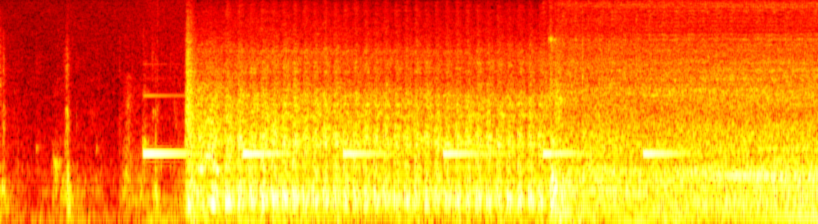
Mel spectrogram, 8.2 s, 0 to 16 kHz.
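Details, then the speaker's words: Audi Q7 3.0L diesel after new cylinder 4 injector replacement and coding (earlier P0272 misfire, P0087 low rail pressure): cranks briefly, catches and settles into an even diesel clatter with no misfires; normal start and idle. "so as you can hear the engine is running this engine sounds great can you tell the difference now no more Mis fires engine sounds good"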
